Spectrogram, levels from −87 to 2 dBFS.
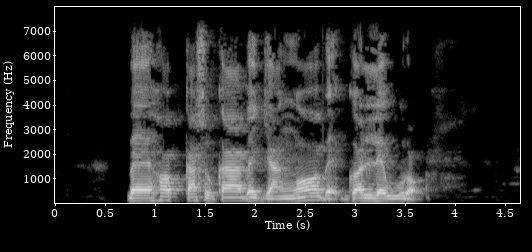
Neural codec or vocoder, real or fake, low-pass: none; real; 7.2 kHz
